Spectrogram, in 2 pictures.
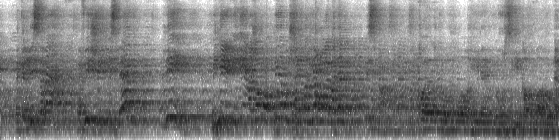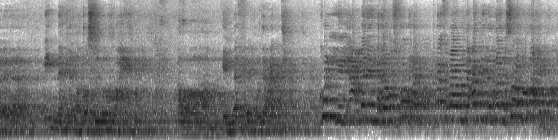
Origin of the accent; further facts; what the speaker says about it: Egypt; اللهم ارزق بلادنا مصر الأمن والأمان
